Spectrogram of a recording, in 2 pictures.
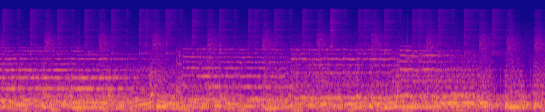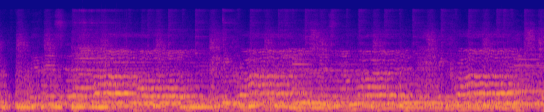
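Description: Live band playing: electric guitar and keyboard over a steady beat, with a singer's voice coming in about halfway through.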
